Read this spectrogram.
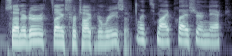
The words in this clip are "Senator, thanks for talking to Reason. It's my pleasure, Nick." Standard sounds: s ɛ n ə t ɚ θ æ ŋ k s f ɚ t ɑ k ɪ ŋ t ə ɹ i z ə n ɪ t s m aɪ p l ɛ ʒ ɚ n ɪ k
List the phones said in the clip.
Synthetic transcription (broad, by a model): s ɛ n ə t ɚ θ æ ŋ k s f ɚ t ɑ k ɪ ŋ t ə ɹ i z ə n ɪ t s m aɪ p l ɛ ʒ ɚ n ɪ k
